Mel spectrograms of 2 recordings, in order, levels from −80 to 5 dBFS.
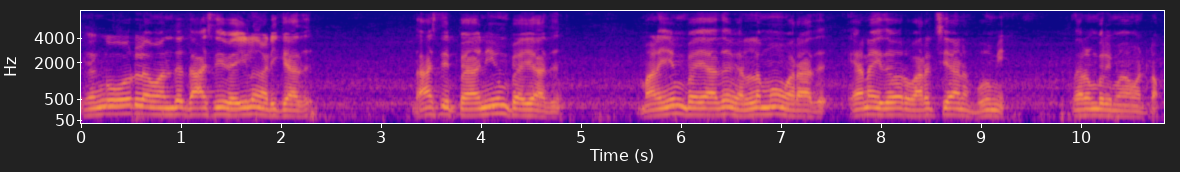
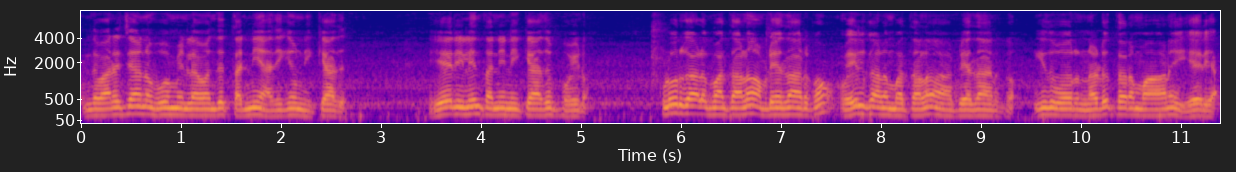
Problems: constant background noise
